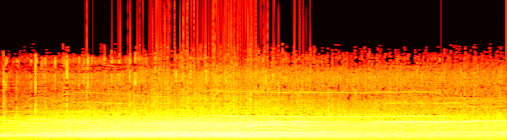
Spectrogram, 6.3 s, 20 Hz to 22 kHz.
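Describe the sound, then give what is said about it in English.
Friends and family of Iowa National Guard soldiers returning from a 9-month deployment to Afghanistan erupt in loud, sustained applause and cheering in the Unidome as the unit is dismissed, a dense wash of clapping with scattered whoops and shouts rising over it, steady for several seconds. “Friends and family members of the soldiers filled one side of the Unidome and erupted in applause when the unit was dismissed.”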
